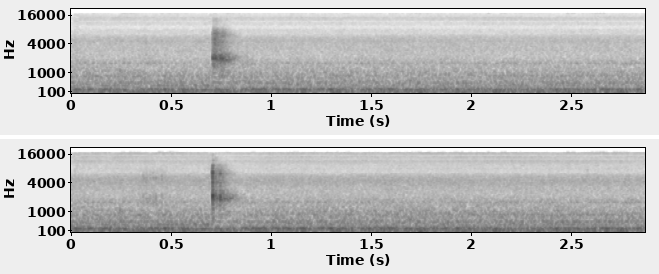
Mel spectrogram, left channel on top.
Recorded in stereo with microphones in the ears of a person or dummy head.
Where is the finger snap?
55° right (ahead or behind), 1.0 m.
